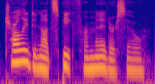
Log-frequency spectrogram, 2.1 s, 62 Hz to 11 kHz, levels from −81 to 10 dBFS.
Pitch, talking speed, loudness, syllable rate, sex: 175 Hz, 260 wpm, -17 LUFS, 6.5 syllables/s, female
